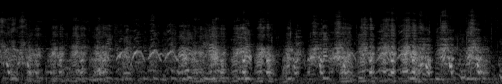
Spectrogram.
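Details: Domestic goose chewing on a man's boot among free-range farm birds. It gives steady overlapping nasal honks and chatter that continue through the recording, with other geese or ducks calling nearby.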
